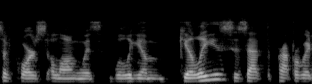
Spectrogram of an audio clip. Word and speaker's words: Gillies: You wrote this, of course, along with William Gillies.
